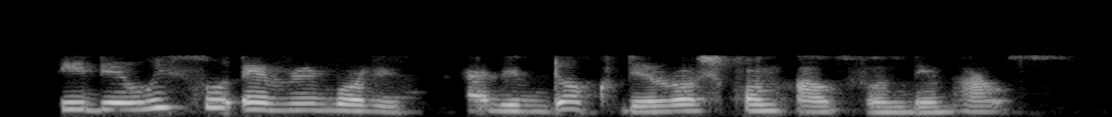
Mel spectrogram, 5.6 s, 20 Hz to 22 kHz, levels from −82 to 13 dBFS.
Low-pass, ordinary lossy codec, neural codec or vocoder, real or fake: 3.6 kHz; none; codec, 44.1 kHz, 2.6 kbps, DAC; fake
